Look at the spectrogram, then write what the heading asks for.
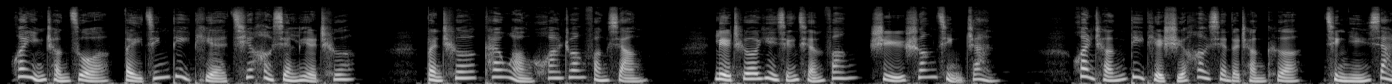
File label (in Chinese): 多媒体 广播提示 地铁报站 北京地铁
